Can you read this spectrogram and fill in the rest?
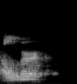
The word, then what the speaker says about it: Elmur: So Victor_ Elmer. It sounds like the glue, but it's not spelled like the glue. It's ELMURR.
